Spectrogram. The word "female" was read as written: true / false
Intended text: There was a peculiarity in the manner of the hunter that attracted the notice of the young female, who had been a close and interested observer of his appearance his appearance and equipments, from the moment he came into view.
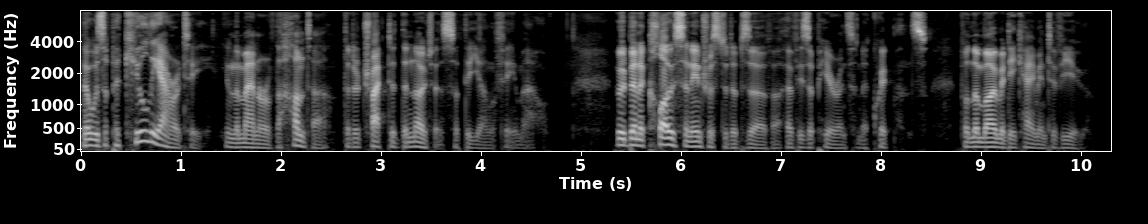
true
